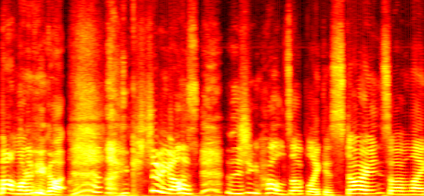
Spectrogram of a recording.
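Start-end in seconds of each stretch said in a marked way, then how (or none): 0.0-2.0 put-on urgent voice, higher and louder. Retelling asking mum what she got: imitating own urgent voice. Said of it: "there's this urgency in my voice".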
